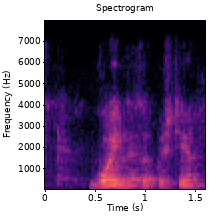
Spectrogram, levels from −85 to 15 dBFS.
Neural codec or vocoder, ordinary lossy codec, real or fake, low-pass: none; Opus, 24 kbps; real; 7.2 kHz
